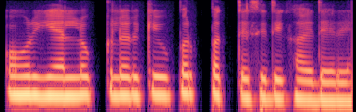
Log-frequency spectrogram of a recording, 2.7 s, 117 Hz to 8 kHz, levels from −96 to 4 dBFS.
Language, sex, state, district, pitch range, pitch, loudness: Hindi, female, Uttar Pradesh, Saharanpur, 205-225 Hz, 220 Hz, -12 LUFS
